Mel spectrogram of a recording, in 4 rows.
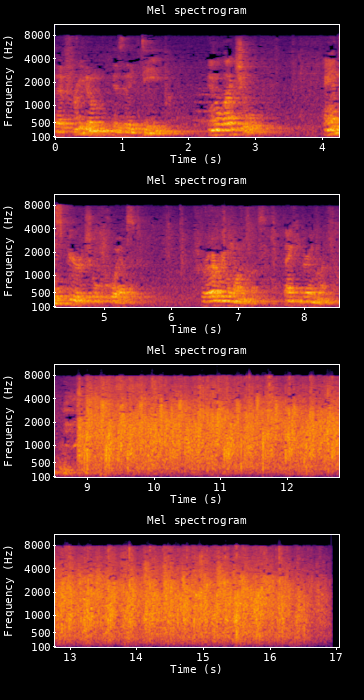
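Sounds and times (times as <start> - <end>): crowd applauding: 8.7 - 17.0.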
